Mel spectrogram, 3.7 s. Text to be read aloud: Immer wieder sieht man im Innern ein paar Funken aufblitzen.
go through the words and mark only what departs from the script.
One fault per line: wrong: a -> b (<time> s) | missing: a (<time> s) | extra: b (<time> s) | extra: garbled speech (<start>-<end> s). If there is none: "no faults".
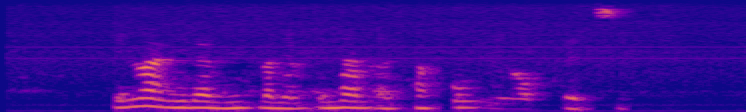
no faults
